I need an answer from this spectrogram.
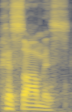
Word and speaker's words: Kasamis: Anyone pronouncing my last name's screwed. Let's You hear know, it. Kasamis. Kasamis. Yeah, Yes. so it's like, Yeah. and then it looks like Cassimus, you know what I mean?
